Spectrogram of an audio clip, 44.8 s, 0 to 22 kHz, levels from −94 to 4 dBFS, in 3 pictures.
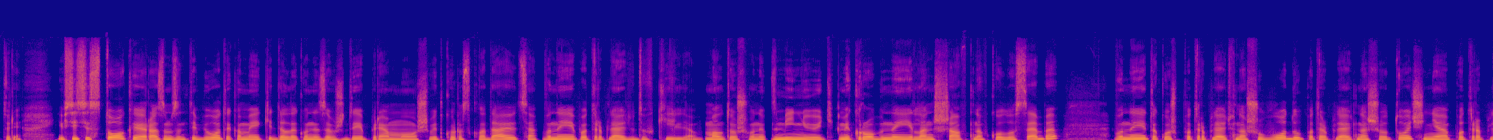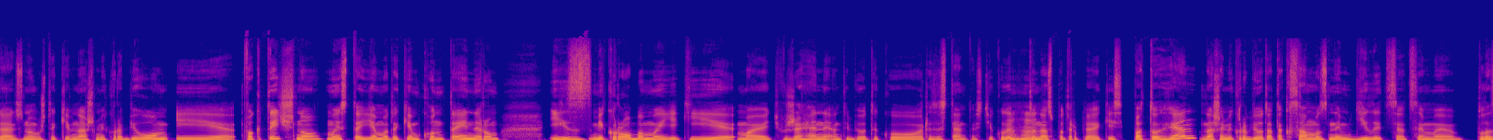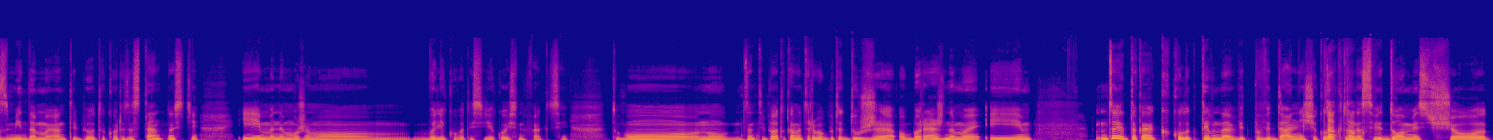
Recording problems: none

